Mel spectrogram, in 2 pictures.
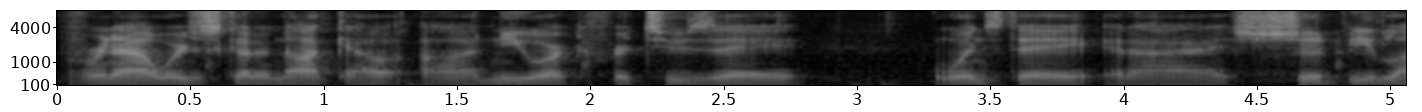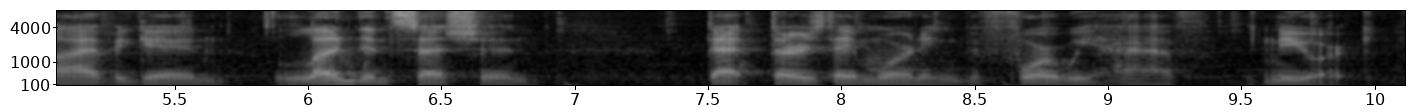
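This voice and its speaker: Speaking at a moderate pace in a low, level voice, a young man runs a live forex trading stream against slight background noise. Still recovering from a cold, he coughs occasionally and talks casually, reading the day's economic headlines aloud conversationally.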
